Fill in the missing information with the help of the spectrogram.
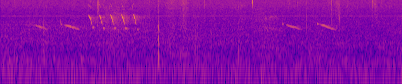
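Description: A songbird singing: a couple of slurred notes falling in pitch, then a quick run of five short downward notes about two seconds in, and two more falling slurs later, over a low steady rumble.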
